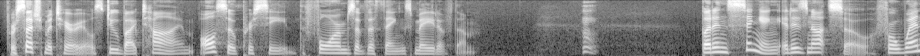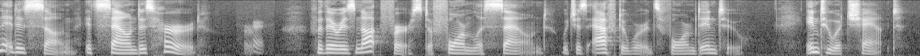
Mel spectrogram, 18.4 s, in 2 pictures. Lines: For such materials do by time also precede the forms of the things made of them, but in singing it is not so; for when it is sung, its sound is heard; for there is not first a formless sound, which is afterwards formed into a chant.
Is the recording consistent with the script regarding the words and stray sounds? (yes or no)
no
